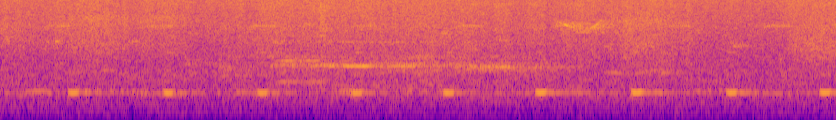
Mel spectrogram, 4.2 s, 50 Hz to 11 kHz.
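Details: In Ubon Ratchathani, Thailand, on 23 January 2020, a Coppersmith barbet repeats nine even, metallic tuk notes at a regular pace of roughly two each second over a soft background hum.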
